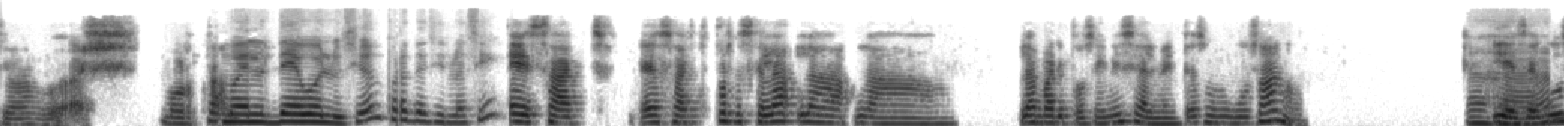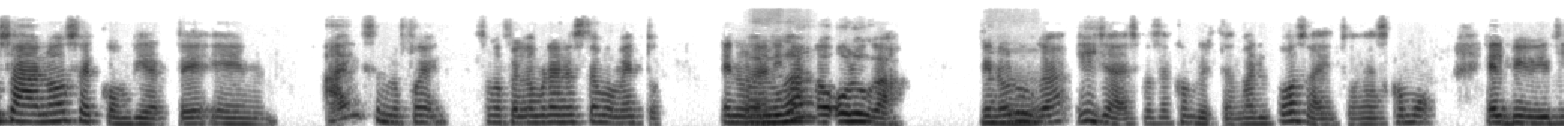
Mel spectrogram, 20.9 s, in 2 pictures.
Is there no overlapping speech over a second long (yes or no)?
yes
